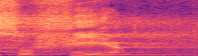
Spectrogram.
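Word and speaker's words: σοφία: verses comes from a Greek word that is pronounced as Sophia and it means Clarity amen amen it means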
